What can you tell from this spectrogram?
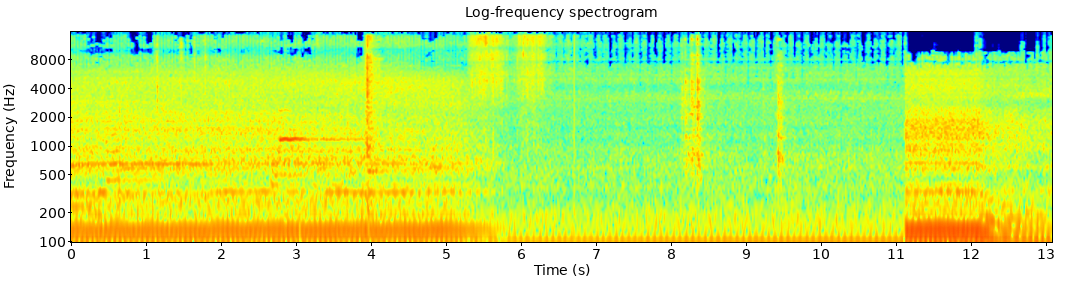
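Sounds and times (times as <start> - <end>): engine running and revving: 0.0 - 6.4, 11.1 - 13.0.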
